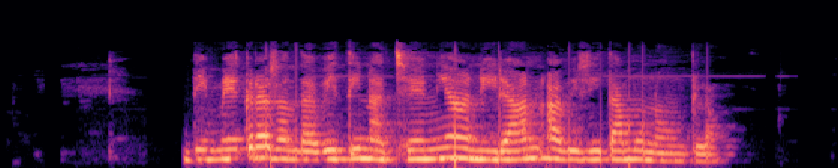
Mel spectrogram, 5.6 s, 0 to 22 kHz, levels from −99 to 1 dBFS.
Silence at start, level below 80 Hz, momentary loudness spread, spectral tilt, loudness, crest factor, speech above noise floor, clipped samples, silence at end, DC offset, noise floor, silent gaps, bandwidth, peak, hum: 1.2 s; -52 dBFS; 10 LU; -6 dB/octave; -16 LUFS; 16 dB; 38 dB; under 0.1%; 0.8 s; under 0.1%; -54 dBFS; none; 6.8 kHz; -2 dBFS; none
